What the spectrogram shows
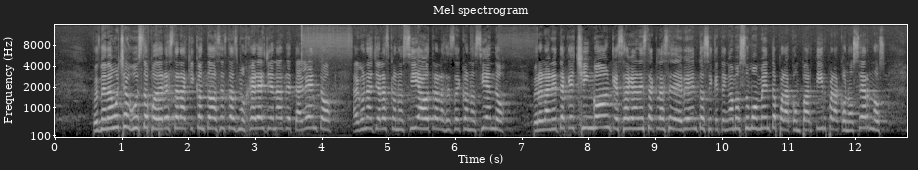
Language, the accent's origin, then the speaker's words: Spanish; Oaxaca, Mexico; Vengo de Oaxaca y vengo a traerles algo de este mensaje.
